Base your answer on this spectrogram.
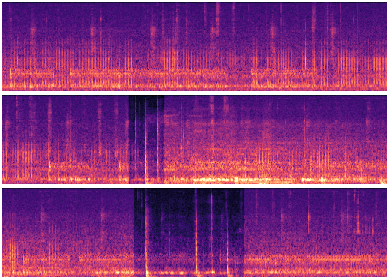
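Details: Rescued foster kittens resting indoors give a continuous low rumbling purr with a fine pulsing texture, briefly louder midway, interrupted by short gaps of handling noise and rustles.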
